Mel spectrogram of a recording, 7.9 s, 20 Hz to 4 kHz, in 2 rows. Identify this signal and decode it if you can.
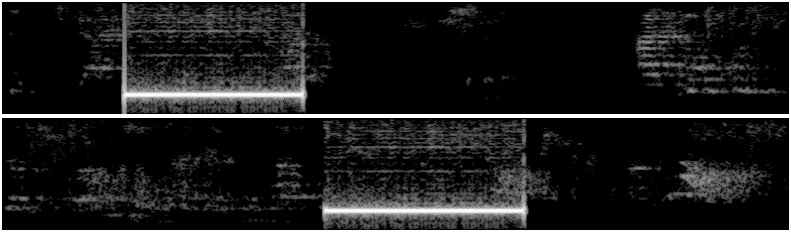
Ringback tone (Europe, 425 Hz), with speech.
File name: out- -2031- - - .86181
